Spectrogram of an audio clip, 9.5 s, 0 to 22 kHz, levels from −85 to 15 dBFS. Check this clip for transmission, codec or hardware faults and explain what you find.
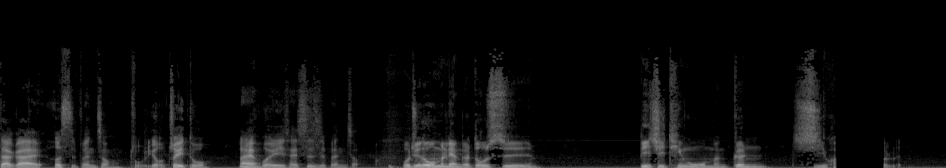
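One fault shows up, near the end of the speech. An audio dropout to silence from 8.36 to 8.84 s was likely caused by the input link briefly failing while recording continued, writing silence: the speech cuts off abruptly for 0.48 s, with no room tone, before resuming.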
